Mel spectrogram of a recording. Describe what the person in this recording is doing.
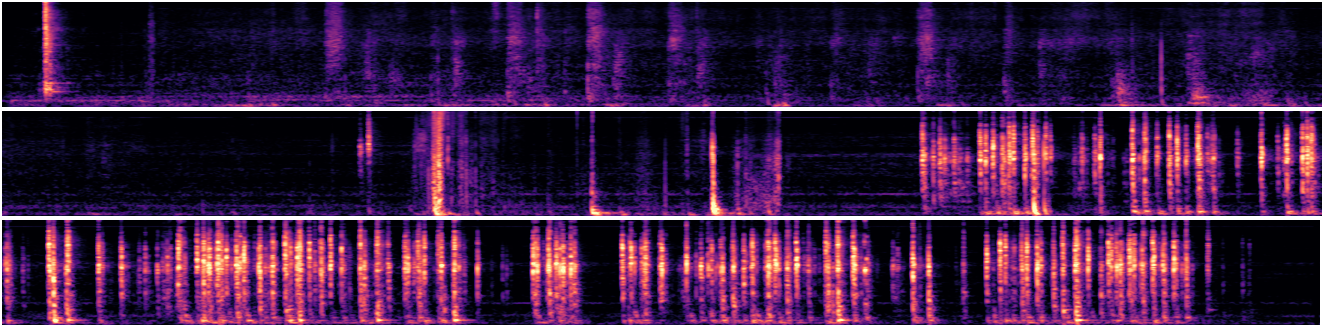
I switched on the light, walked to my seat. I sat down and accidentally moved my chair, then placed my phone on the desk. Finally I started to type on the keyboard.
